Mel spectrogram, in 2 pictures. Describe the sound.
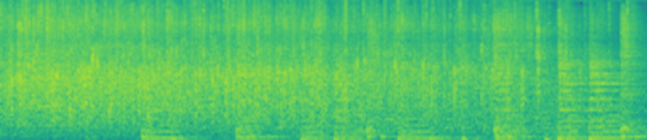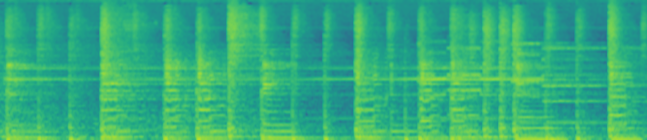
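Audience applause welcoming a rock band onto the stage: dense, steady clapping that thins into scattered claps as the band's instruments start up underneath with a repeating low bass pattern.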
